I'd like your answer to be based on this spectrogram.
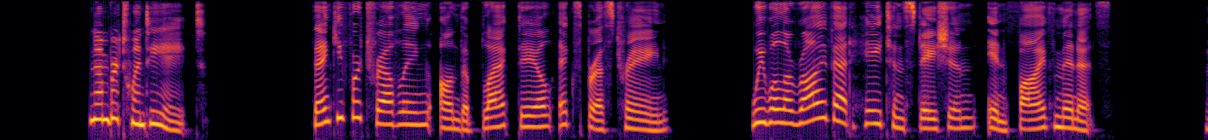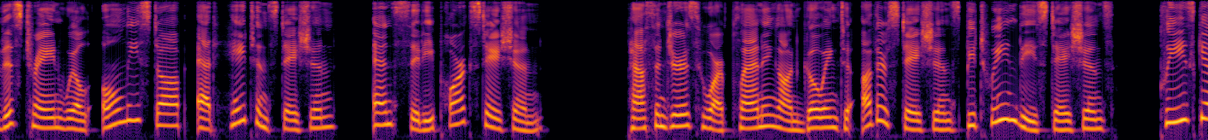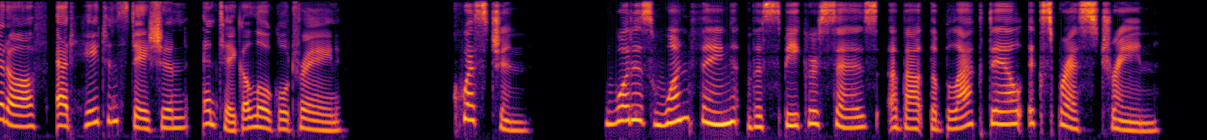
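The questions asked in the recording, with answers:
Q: What is one thing the speaker says about the Blackdale Express train?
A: It only stops at Hayton Station and City Park Station.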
